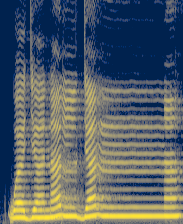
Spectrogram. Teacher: Cara bacanya berdengung. Tahan dengungannya kurang lebih dua harakat. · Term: ghunah musyaddadah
